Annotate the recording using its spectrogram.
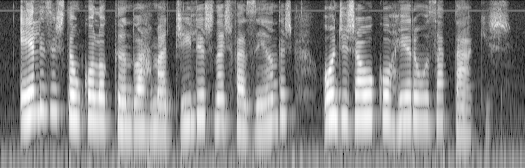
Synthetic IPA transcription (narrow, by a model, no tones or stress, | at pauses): elɪzɪʃt̪ɐ̃w̃kolokɐ̃nd̪ʊaɾmad͡ʒiʎɐznɐsfazẽnd̪ɐs | õnd͡ʒɪʒaokoɦeɾɐ̃w̃ʊzat̪akɪs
